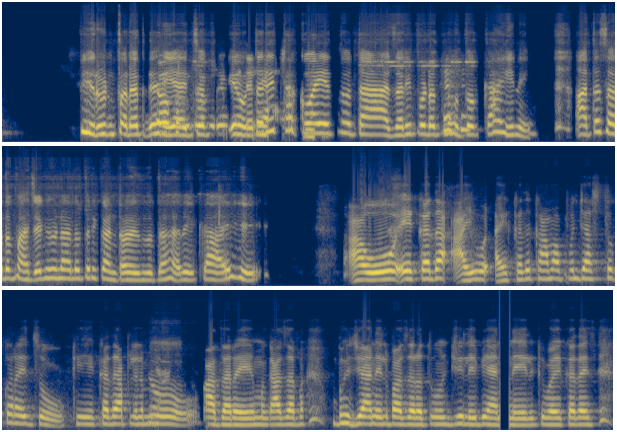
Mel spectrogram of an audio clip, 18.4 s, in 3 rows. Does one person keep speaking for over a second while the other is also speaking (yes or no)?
yes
